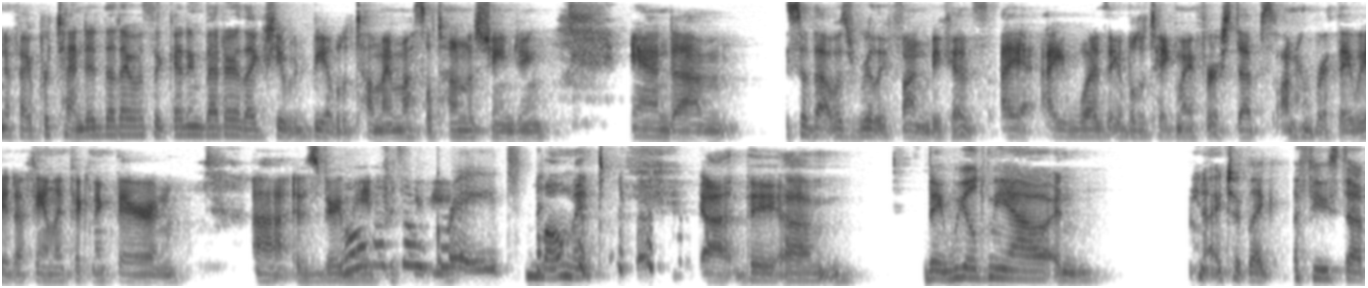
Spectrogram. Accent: California, United States; I grew up in California

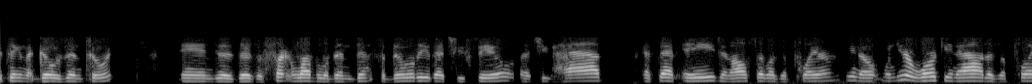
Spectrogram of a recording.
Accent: Greensboro, North Carolina, United States; growing up in Greensboro

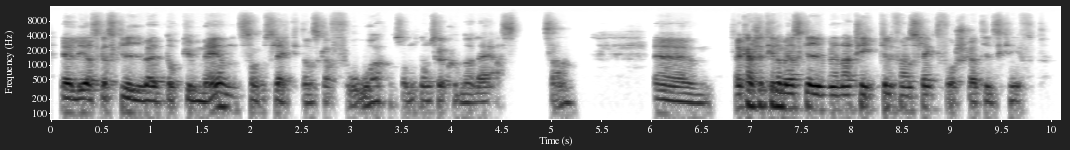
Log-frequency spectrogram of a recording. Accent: Östergötland, Sweden; accent: Östergötland; Jag, sitter visserligen nere i Östergötland just nu, för jag är uppvuxen där

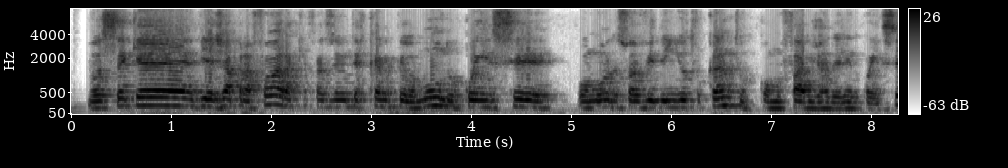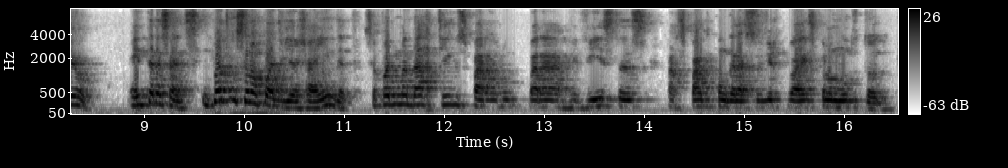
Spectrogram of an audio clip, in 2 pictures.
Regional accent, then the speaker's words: Brazil; now in Portugal; nós somos aqui três migrantes brasileiros na Europa

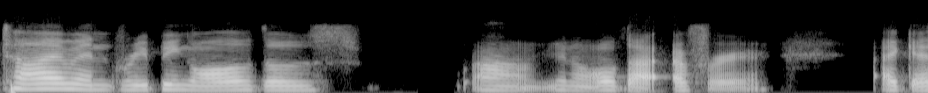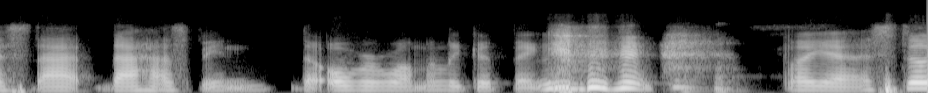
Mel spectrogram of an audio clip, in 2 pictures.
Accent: Colombia; English is a second language; moved away; I came from Colombia, then I moved to Orlando

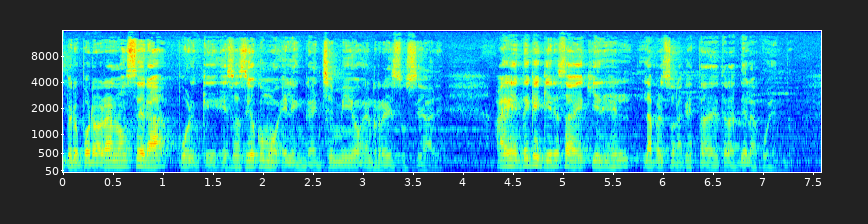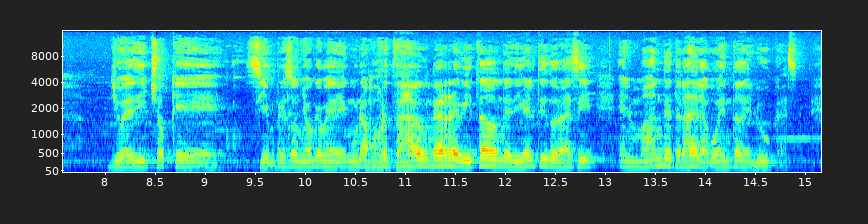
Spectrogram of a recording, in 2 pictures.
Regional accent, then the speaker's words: Barranquilla, Atlántico, Colombia; algo que es de aquí, donde yo vivo, donde yo estoy, donde yo nací

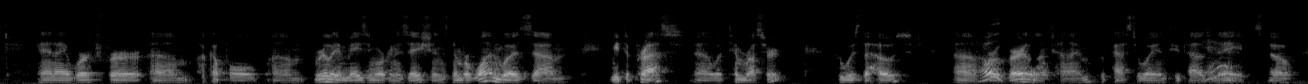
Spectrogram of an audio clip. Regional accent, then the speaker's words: South Bend, Indiana, United States; also born or lived in Washington, D.C.; Yeah, so I'm born and raised South Bend, Indiana boy. So I am chatting with you here from South Bend, my hometown. I was born and raised here, only child.

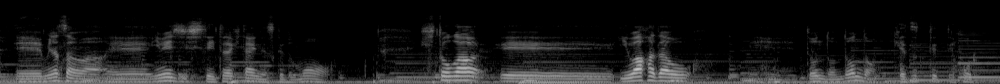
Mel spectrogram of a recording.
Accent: Yabakei, Oita, Japan; 僕の実家がある矢場家

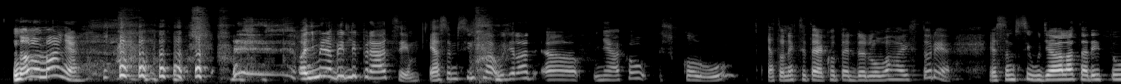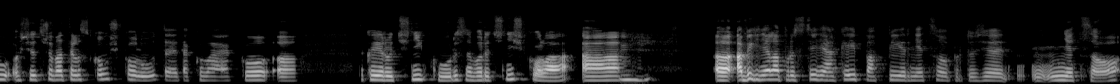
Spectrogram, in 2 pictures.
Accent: Czechia; moved away as an adult; now in Switzerland

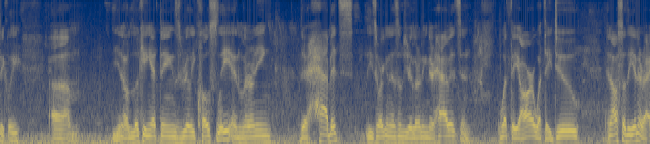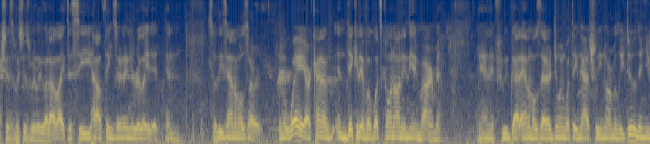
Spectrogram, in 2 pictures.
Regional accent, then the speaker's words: Chicago, Illinois, United States; now in West Coast, United States; I'm originally from Chicago. And I've been out on the West Coast for about 40 years now

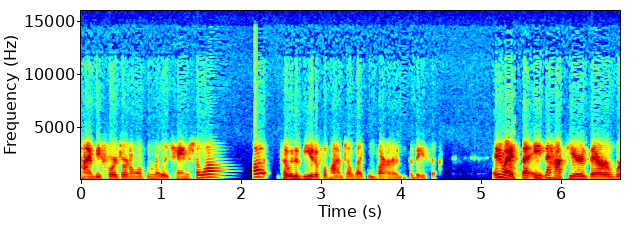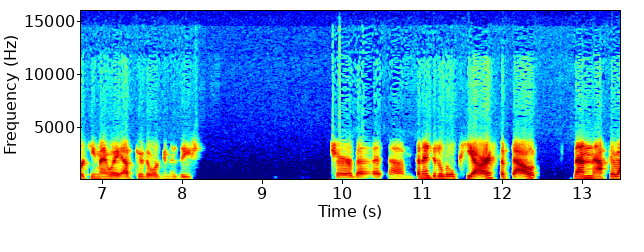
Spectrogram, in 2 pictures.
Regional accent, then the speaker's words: Arizona, United States; also born or lived in Youngstown, Ohio; I grew up in the Southwest. I'm from Arizona. I live in the Phoenix area

